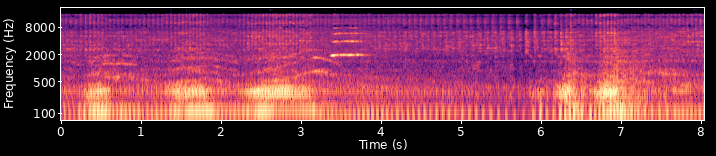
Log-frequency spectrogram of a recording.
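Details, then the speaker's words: Kawasaki KLT160 mini Prairie Dog ATV, revived after years sitting: short, clean throttle blips settling back to a quiet idle, no stumbling or backfire. Running really good. "Yeah, but it's running really good."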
